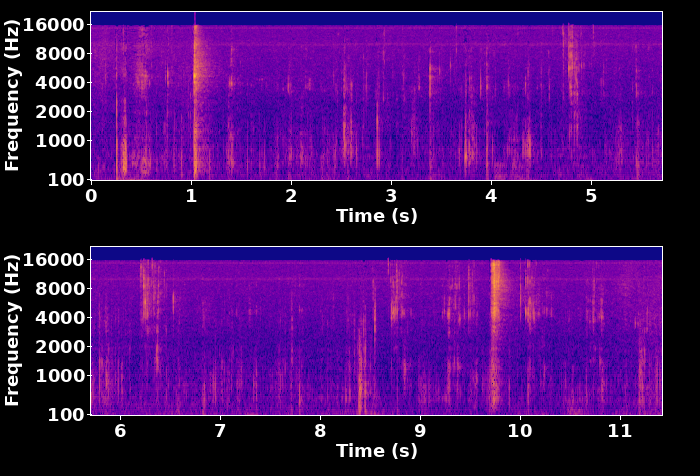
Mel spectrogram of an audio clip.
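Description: Close-miked eating sounds: a person chewing mouthfuls of creamy ribbon pasta, with irregular wet mouth clicks and smacks and a few sharper ones.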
